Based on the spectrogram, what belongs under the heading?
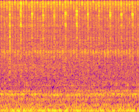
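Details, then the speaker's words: Engine run after coolant loss through holes to the reservoir, temperature climbing fast; rapid sharp knock, about six per second, over rough running: internals cooked by overheating, too far gone. "Dead giveaway. It's too late now, buddy. You done cooked your motor."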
